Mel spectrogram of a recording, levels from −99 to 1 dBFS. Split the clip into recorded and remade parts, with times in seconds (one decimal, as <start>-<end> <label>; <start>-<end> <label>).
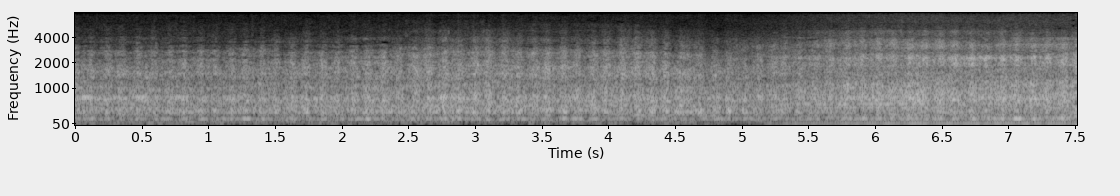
0.0-2.4 recorded; 2.4-3.3 remade; 3.3-4.6 recorded; 4.6-5.3 remade; 5.3-7.5 recorded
